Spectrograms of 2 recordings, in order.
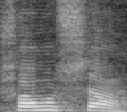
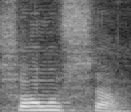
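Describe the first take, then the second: Both takes have the same delivery.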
